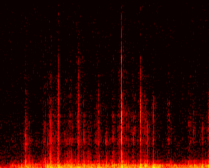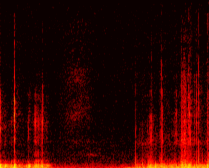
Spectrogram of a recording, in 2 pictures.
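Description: Long pink nails scratch and tap on the hollow white perforated metal mesh grille of a bare microphone head, producing dense, boomy low rustling and crackling scrapes with quick, sharp clicks. The scratching runs for about three seconds, drops to near silence for a second, then resumes.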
